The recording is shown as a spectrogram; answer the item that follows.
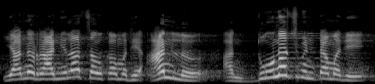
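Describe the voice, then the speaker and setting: A male kirtan preacher sings devotional verses and tells a story, often putting questions to his audience. His voice is very high and bright. He is heard live through a PA in a reverberant hall. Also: big pitch swings, moderate pace. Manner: rhetorical, quizzing the audience.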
